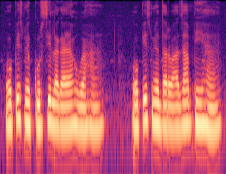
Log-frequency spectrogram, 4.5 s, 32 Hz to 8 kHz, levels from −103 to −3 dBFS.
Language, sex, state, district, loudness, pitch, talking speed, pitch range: Hindi, male, Jharkhand, Palamu, -13 LUFS, 145 Hz, 145 wpm, 135-155 Hz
